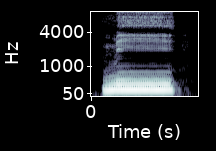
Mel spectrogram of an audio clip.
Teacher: mi in the middle tone, meaning to have, and mi in the rising tone, meaning the animal bear.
